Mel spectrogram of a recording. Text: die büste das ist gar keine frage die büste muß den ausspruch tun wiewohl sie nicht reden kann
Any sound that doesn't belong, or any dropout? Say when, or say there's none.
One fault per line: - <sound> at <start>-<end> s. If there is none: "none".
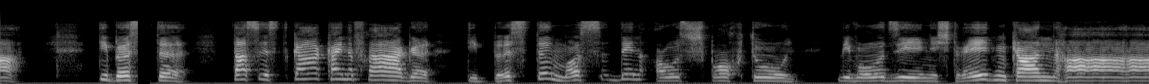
- dropout at 1.4-1.5 s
